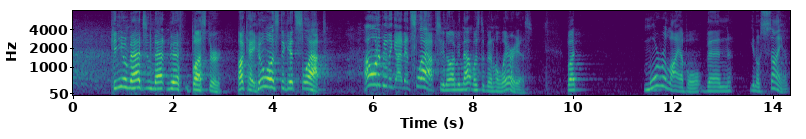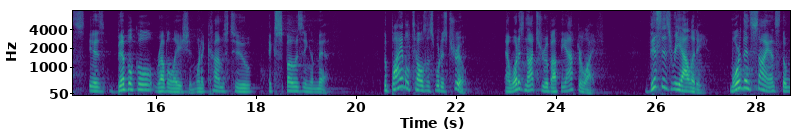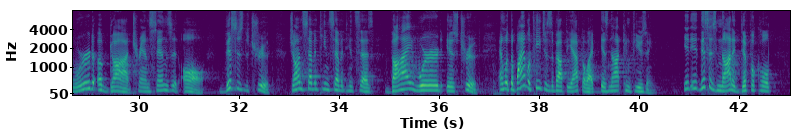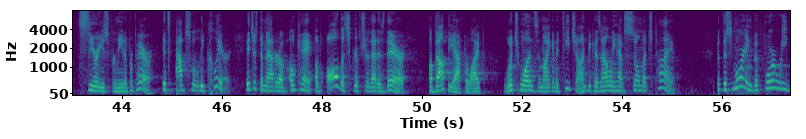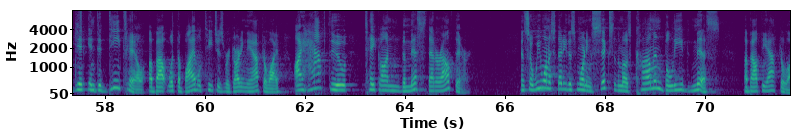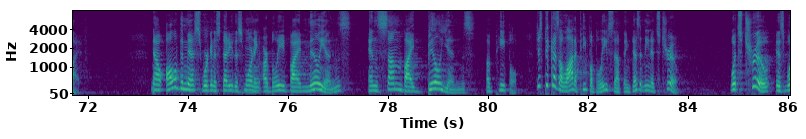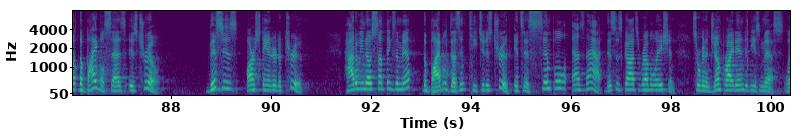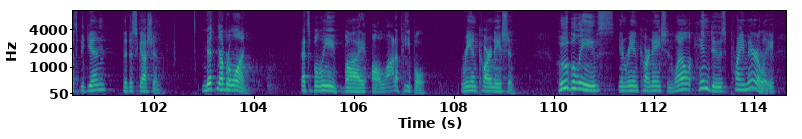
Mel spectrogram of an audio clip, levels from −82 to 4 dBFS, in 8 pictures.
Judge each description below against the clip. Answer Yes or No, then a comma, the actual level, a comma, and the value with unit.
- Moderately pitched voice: Yes, medium, 170 Hz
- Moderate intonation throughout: No, wide, 5.7 semitones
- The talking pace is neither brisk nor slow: Yes, average, 150 wpm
